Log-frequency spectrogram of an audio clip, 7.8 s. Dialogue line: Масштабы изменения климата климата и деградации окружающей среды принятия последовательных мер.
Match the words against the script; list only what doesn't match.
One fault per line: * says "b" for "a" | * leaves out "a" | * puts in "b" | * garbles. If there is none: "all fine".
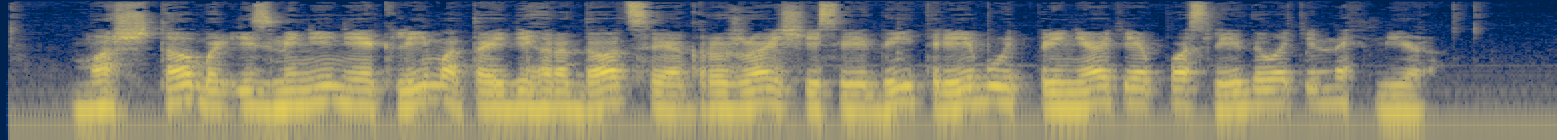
* leaves out "климата"
* puts in "требуют"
